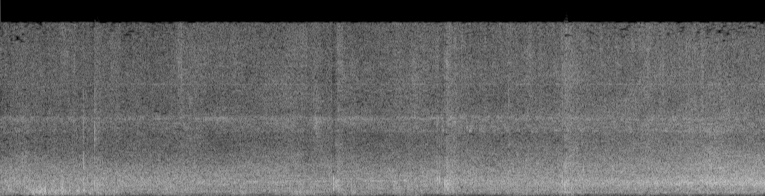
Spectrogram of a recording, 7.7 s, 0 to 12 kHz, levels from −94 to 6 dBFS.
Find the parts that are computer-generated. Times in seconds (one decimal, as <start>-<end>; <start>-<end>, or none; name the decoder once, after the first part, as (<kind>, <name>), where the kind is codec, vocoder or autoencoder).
2.0-4.4 (codec, SNAC)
